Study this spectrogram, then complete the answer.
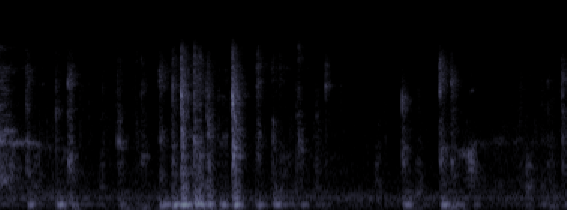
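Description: Fingers tap rapidly on a computer keyboard, an uneven run of close, crisp clicks with a few louder bursts and short pauses, no voices over it.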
